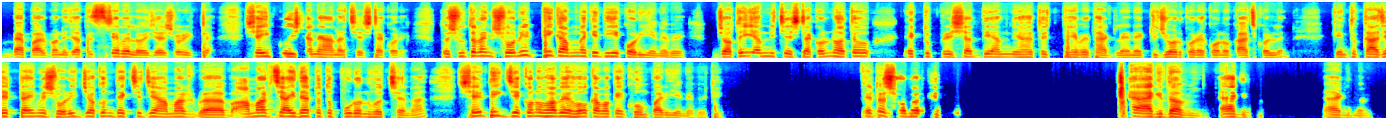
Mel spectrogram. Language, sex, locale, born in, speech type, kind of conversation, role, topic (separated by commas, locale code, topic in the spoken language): Bengali, male, bn-IN, India, conversation, podcast, guest, ঘুমের অভ্যাস বদলালে আপনার শরীর ও মন কেমন অনুভব করে?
